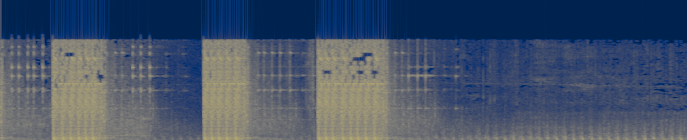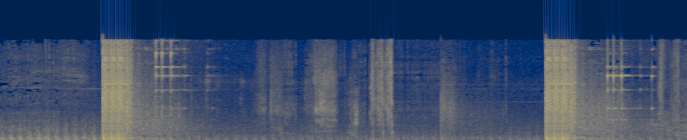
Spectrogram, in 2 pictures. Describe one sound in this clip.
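Loud gunshots crack out in short bursts.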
